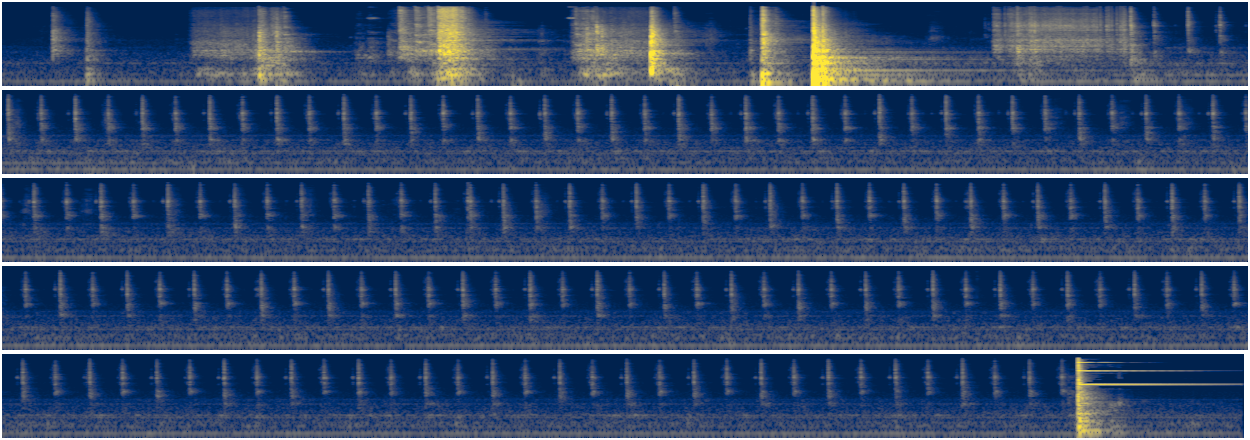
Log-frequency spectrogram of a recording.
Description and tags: sound toaster oven timer clicking - homemade
Here's the ticking of my toaster oven timer and the ding at the very end.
